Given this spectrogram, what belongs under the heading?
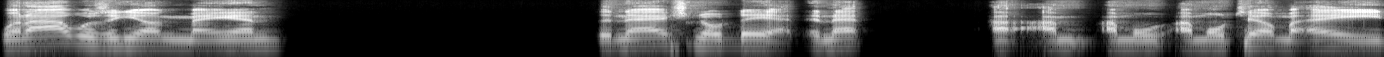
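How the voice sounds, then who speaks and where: With an Arkansas accent, a man talks at medium pitch and with fairly even intonation. The sound is dry and close, with no echo. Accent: Southern US (Arkansas). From US South, southern Arkansas. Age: 60s. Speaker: state legislator. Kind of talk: interview. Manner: halting, repeats words.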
